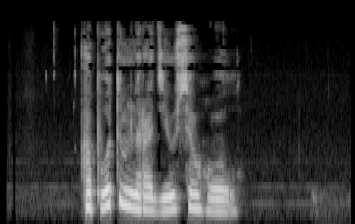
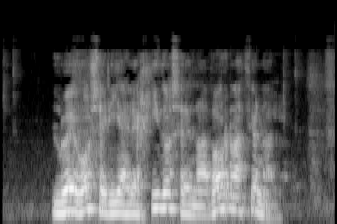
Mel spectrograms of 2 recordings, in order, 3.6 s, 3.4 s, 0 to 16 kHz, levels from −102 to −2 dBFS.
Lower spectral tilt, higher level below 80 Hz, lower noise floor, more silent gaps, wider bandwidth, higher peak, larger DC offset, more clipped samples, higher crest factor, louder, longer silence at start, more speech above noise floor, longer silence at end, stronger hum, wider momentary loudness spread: second, -5 dB/octave vs -8 dB/octave; second, -76 dBFS vs -50 dBFS; first, -72 dBFS vs -60 dBFS; neither; first, 11.5 kHz vs 7.6 kHz; second, -8 dBFS vs -2 dBFS; neither; neither; about the same, 18 dB vs 16 dB; second, -24 LUFS vs -18 LUFS; first, 0.85 s vs 0.55 s; first, 48 dB vs 43 dB; first, 1.2 s vs 0.65 s; neither; second, 7 LU vs 12 LU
